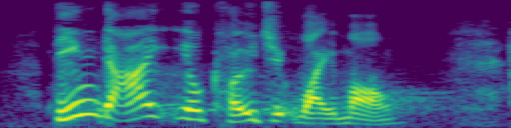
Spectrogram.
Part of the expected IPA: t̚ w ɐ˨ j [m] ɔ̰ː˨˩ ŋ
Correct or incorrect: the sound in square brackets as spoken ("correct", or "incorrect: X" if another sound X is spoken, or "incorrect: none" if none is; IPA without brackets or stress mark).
correct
